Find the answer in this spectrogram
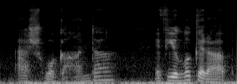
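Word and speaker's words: ashwagandha: I don't even know how to say it ashwaganda ashwaganda if you look it up it's like ash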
